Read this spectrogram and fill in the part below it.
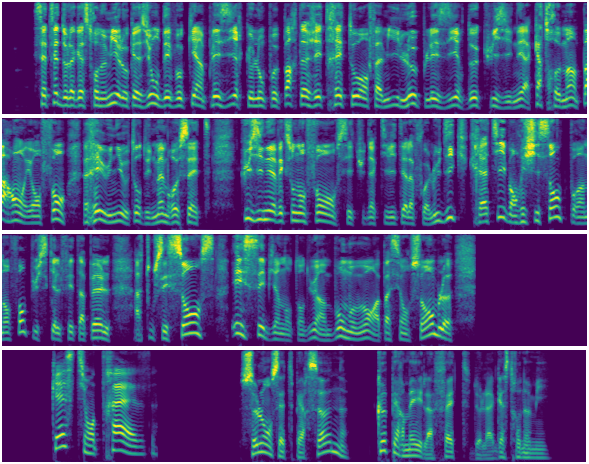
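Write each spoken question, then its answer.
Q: Selon cette personne, que permet la fête de la gastronomie ?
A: D'évoquer le plaisir de cuisiner en famille, parents et enfants ensemble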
